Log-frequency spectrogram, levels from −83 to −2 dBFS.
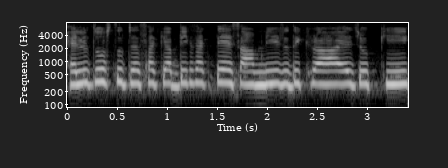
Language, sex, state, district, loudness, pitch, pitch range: Hindi, female, Bihar, Darbhanga, -29 LUFS, 310 Hz, 300-320 Hz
